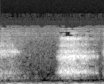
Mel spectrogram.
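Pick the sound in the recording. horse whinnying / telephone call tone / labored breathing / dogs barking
labored breathing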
